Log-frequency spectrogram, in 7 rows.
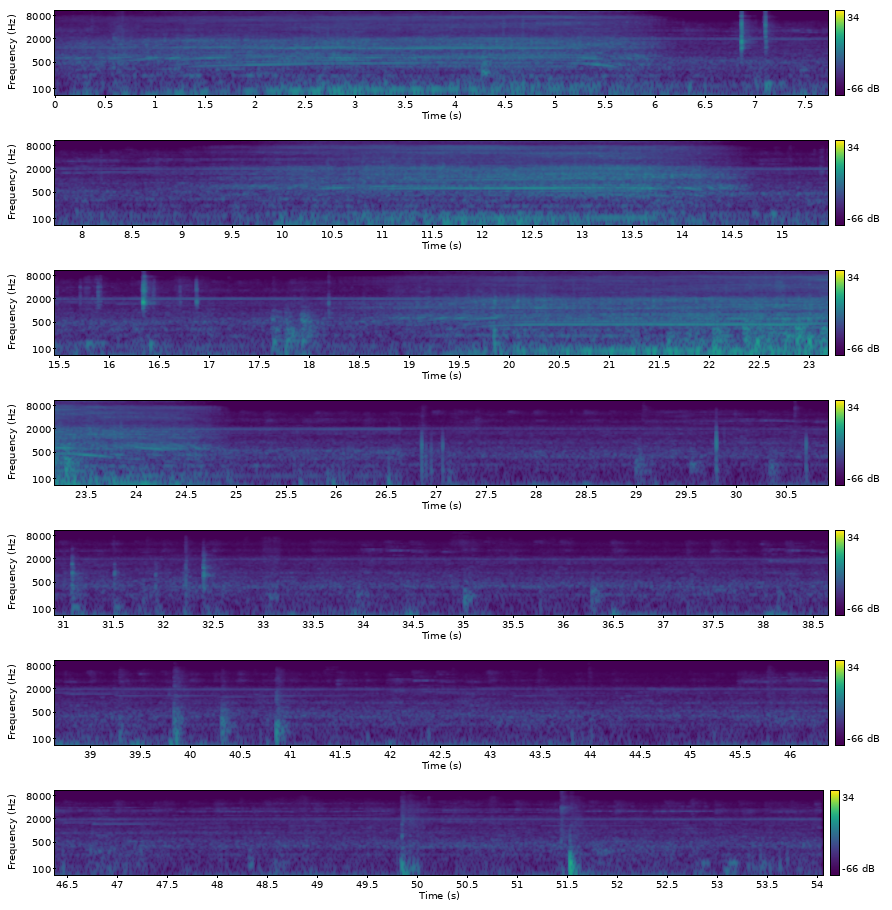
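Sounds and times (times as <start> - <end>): model train motor whirring: 0.0 - 6.3, 9.0 - 14.8, 18.2 - 25.0
faint motor whine: 0.0 - 54.0
sharp clicks: 6.8 - 7.3.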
